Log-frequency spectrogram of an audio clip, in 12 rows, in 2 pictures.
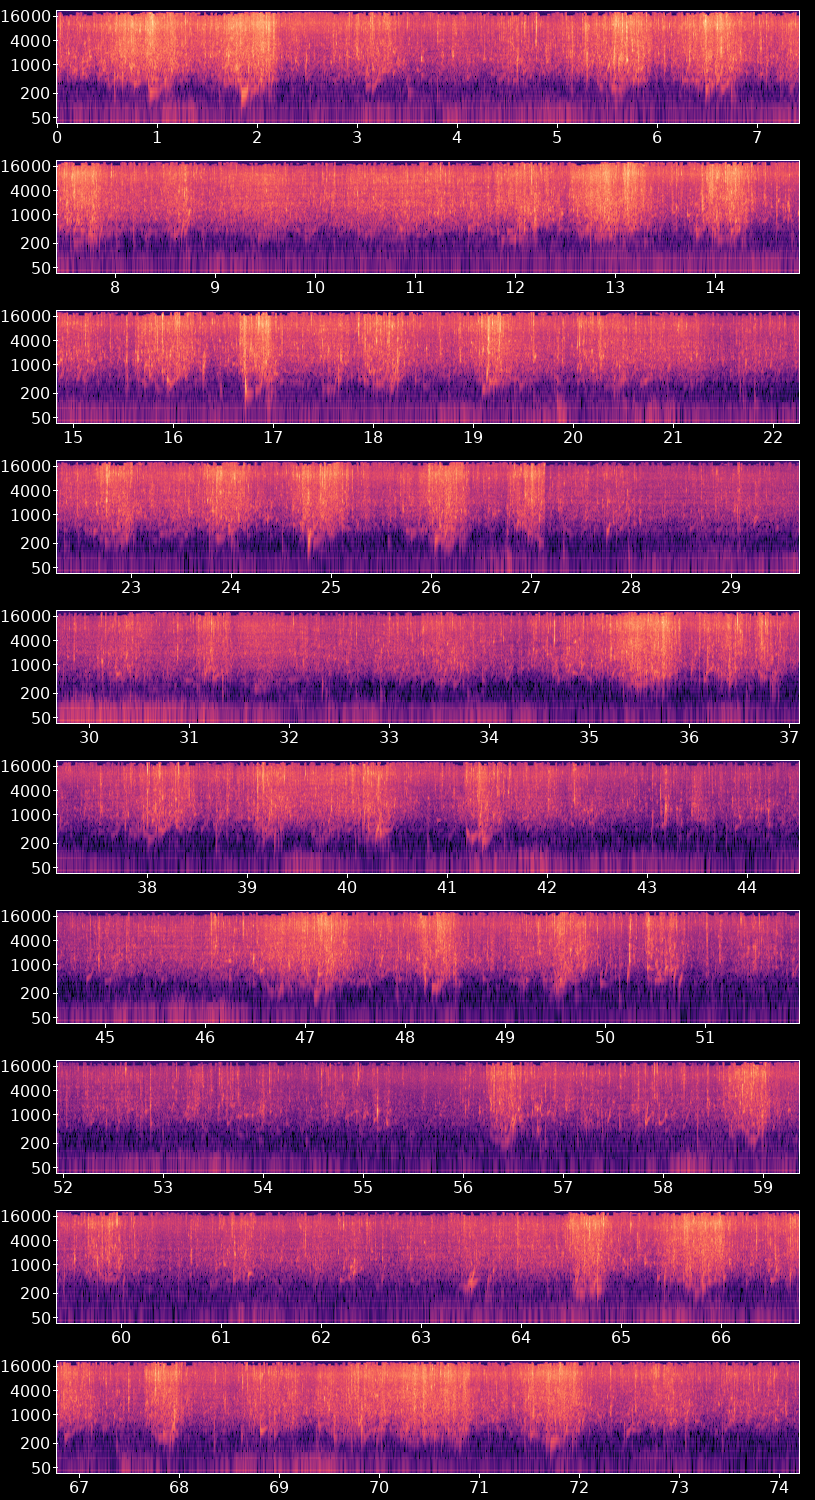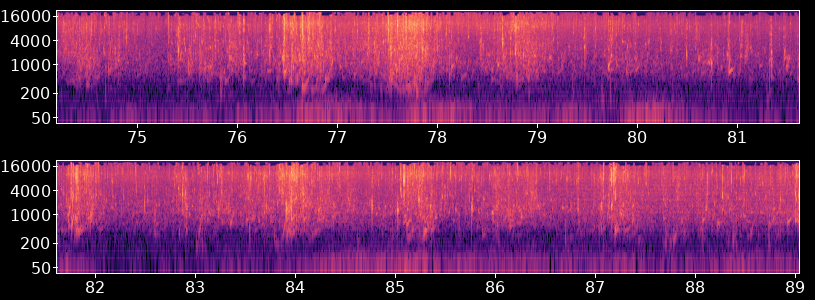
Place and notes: lakewise, lakeside, lake sound - a few days in complete silence walking around. The track takes 7 minutes and takes you from watersounds to the silence of the forests. (Recorded with Zoom4HN).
